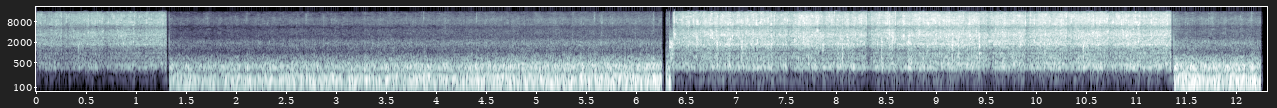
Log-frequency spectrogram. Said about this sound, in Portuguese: Ah, 658 motores DC, deve ser de contínuo, né? Aqueles que você liga na luz, preparados com bolas de algodão e caixas de papelão, cardboard.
